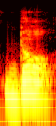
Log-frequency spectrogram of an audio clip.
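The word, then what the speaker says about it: dough: सुना देगा NEET the डॉ डी ओ यू जी एच डॉ डॉग नहीं डॉ कुत्ता हो जाएगा डॉ तो नीड द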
